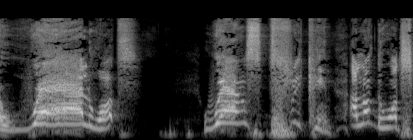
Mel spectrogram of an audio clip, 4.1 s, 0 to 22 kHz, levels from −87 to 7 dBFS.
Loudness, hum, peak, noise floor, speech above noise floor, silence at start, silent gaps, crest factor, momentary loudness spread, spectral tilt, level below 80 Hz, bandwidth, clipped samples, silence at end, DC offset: -19 LUFS; none; -2 dBFS; -58 dBFS; 36 dB; 0 s; none; 18 dB; 12 LU; -0.5 dB/octave; -76 dBFS; 14 kHz; under 0.1%; 0 s; under 0.1%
